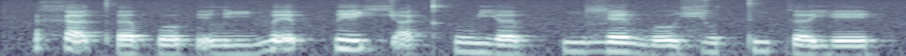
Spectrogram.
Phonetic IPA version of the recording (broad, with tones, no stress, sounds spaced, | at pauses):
x a̰˥ tʼ ɐ˩ p o˩ ʔ ḛ˩ l i˩ v ɛ̰˥ pː e˥ ç a̰˩ kʰ o̤˥ j ɜ˩ pː i̤˥ ɮ ɛ˥ v o˩ ɕ o̤˥ tː i̤˥ k ɜ˩ j e˩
